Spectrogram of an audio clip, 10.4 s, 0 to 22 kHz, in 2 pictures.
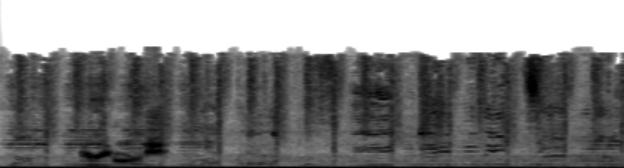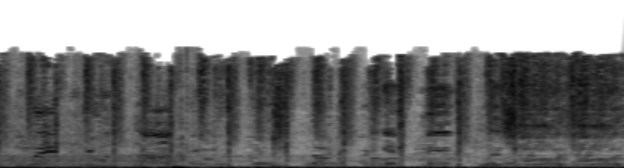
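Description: A Mercedes W124 with a harsh-shifting automatic transmission drives along, a steady low engine drone from inside the car with an abrupt jolt partway through, while people talk over it.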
